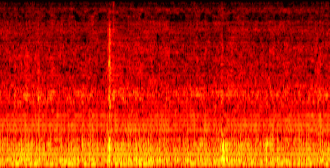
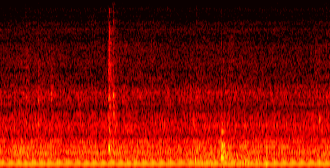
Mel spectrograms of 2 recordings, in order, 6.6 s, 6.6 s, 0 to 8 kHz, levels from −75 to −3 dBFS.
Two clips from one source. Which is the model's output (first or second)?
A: first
